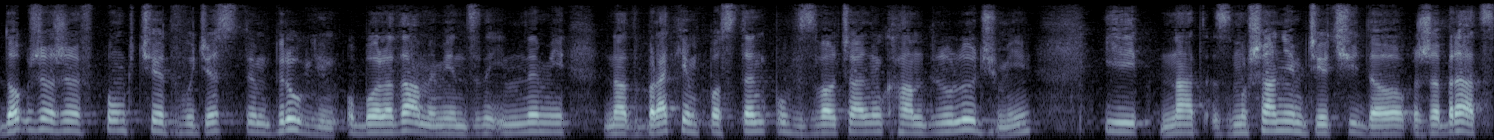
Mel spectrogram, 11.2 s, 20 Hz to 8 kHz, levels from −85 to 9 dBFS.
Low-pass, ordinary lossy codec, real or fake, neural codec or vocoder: 7.2 kHz; none; fake; codec, 24 kHz, 0.9 kbps, WavTokenizer, medium speech release version 1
